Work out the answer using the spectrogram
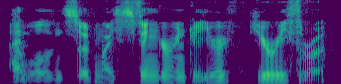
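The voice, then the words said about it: Robotic character voice. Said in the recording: “This is my robot voice ... I'm going to introduce you to the character of my robot voice.”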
